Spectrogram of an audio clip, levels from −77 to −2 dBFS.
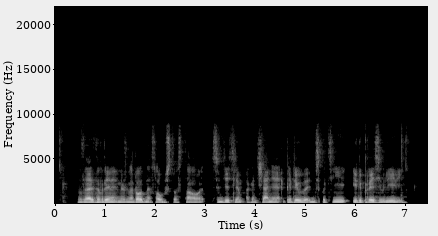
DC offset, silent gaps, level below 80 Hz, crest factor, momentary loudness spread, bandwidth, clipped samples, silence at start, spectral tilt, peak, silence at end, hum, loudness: under 0.1%; none; -56 dBFS; 18 dB; 10 LU; 9.2 kHz; under 0.1%; 0.45 s; -7 dB/octave; -8 dBFS; 0.4 s; none; -27 LUFS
